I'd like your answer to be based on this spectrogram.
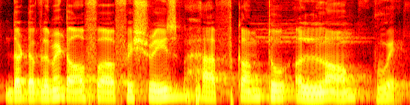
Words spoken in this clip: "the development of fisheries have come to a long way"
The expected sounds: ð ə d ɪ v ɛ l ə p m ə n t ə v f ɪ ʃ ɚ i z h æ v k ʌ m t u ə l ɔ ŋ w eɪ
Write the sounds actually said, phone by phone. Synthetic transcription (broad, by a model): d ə d ɪ v ɛ l ə p m ə n t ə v f ɪ ʃ ɚ i z h æ v k ʌ m t u ə l ɔ ŋ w eɪ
